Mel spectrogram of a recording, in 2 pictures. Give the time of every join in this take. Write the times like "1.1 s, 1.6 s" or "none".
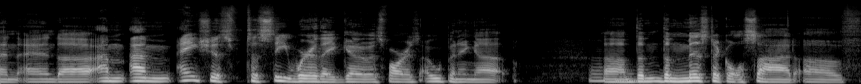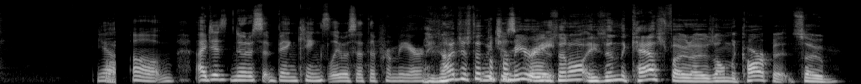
9.8 s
